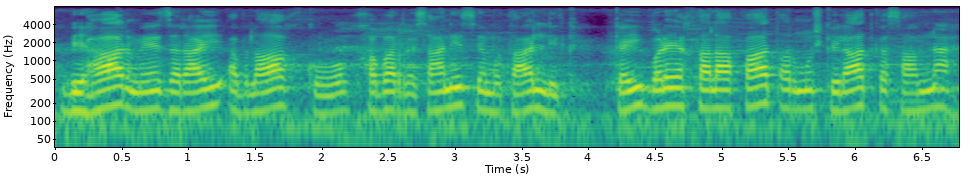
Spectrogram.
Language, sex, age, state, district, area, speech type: Urdu, male, 18-30, Bihar, Gaya, urban, spontaneous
